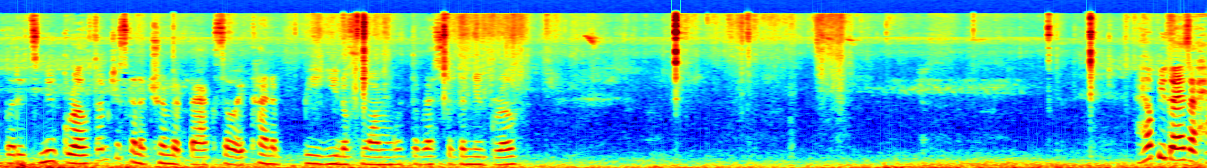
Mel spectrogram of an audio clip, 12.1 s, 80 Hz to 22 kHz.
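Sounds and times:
low rumble: 0.0 - 12.0
leaves rustling: 0.7 - 9.2
plant stems snapping: 3.4 - 4.9, 6.6 - 7.6, 10.4 - 11.2.

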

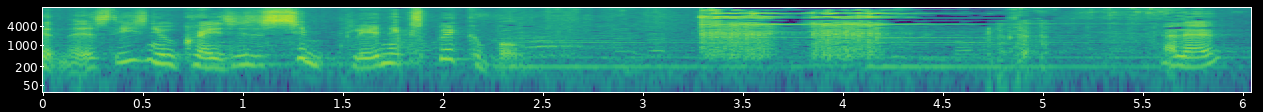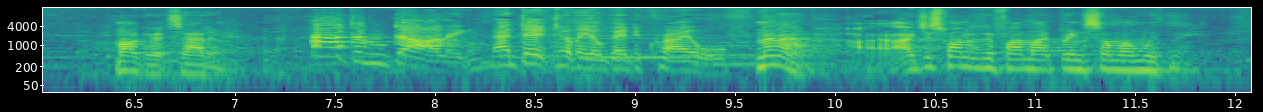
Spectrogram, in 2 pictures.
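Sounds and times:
telephone bell ringing: 3.3 - 5.6.

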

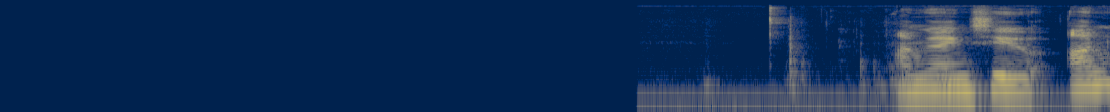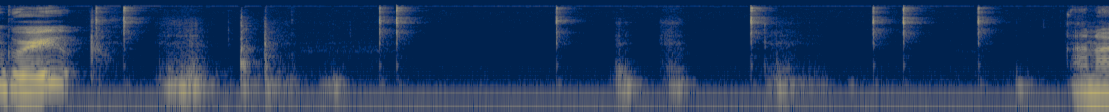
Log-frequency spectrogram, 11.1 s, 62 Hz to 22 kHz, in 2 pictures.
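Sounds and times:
faint low hum: 3.2 - 11.0
computer mouse clicking: 3.8 - 4.5, 6.0 - 7.7, 8.3 - 10.8.

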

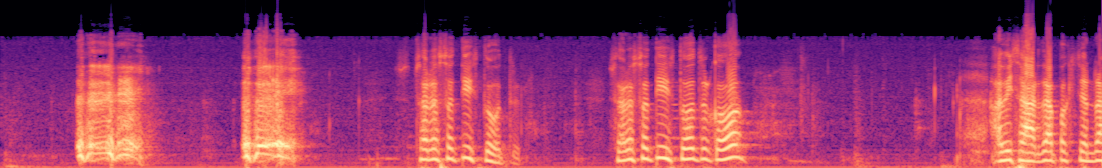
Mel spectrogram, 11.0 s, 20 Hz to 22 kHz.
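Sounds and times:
woman clearing her throat: 0.8 - 1.7, 2.4 - 3.2.

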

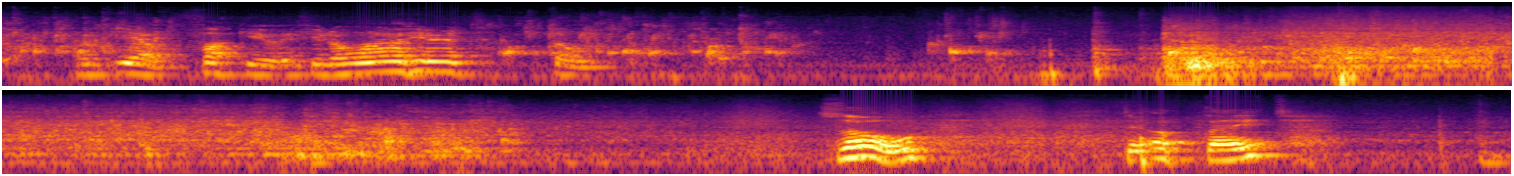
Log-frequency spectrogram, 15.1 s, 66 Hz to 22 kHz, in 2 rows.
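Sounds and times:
toilet flushing: 0.0 - 1.1, 2.2 - 5.1, 5.8 - 11.6.

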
